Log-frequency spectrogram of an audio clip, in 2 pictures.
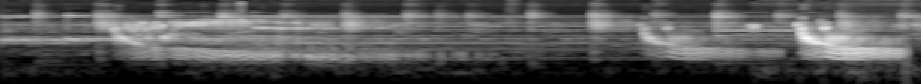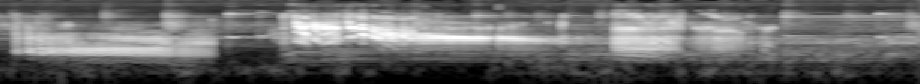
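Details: Stomach growling (borborygmi): bursts of squeaky, gurgling tones that slide down in pitch, separated by short pauses.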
